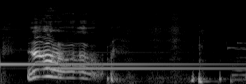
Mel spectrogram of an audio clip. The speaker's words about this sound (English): Someone rings the doorbell.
